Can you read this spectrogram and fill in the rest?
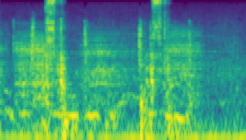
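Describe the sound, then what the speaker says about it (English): A harmonic damper is pulled off an engine crankshaft with a puller, giving two bursts of ratcheting metal clicks and scrapes with sharp high squeals, close up, amid brief low voices. "we're pulling the damper off"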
